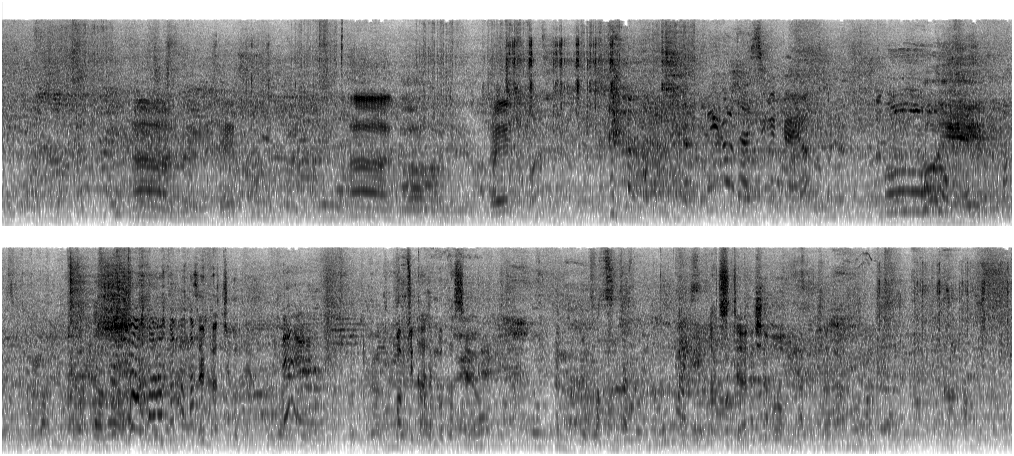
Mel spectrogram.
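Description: A young woman talks and laughs nearby.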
